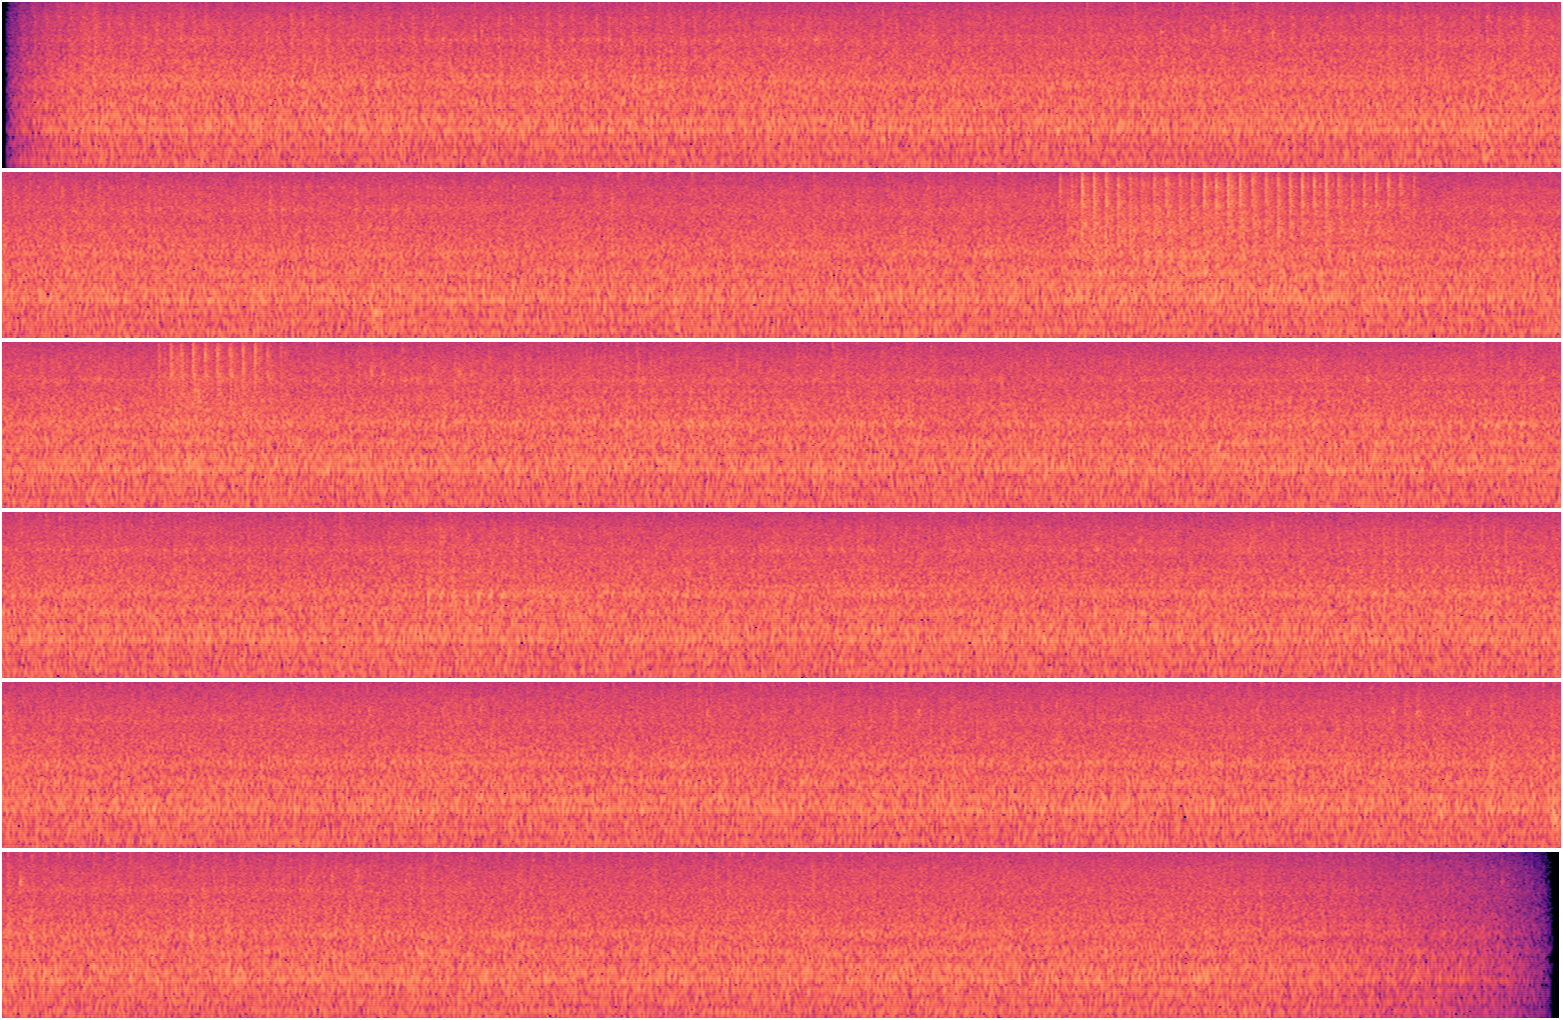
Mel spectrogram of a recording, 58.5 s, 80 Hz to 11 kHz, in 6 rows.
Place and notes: Málkov, Czech Republic - Nástup mine - Conveyer belt
The sound at the start of the coal's long (sometimes kilometers) conveyer belt journey to the grinding plant. Here the lumps are crushed to a uniform 6cm size appropriate for burning in power stations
